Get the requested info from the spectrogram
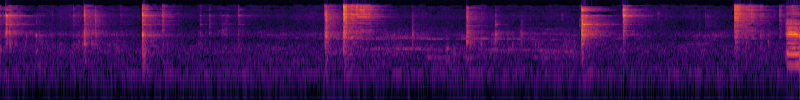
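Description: Metal spoon stirring an iced cappuccino in a drinking glass, clinking against the glass in irregular taps, a few of them ringing briefly.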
